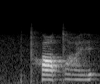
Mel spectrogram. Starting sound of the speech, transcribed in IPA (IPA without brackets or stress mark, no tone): tʰ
